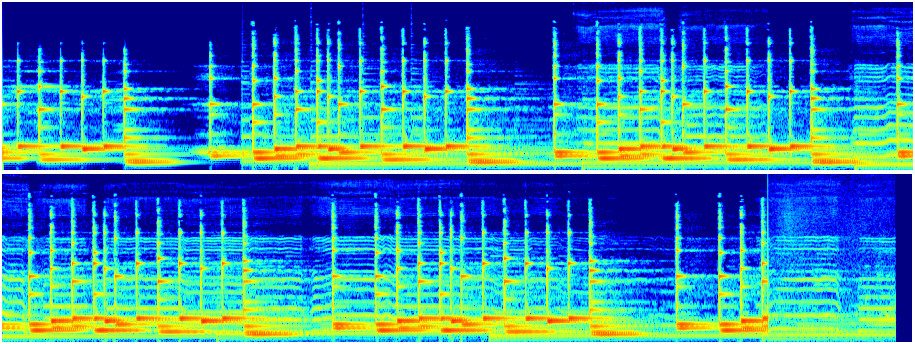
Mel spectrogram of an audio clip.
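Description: Smartphone ringing with a melodic ringtone: a quick run of short notes over low held notes, the tune looping over and over. It stops suddenly as the call is answered.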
